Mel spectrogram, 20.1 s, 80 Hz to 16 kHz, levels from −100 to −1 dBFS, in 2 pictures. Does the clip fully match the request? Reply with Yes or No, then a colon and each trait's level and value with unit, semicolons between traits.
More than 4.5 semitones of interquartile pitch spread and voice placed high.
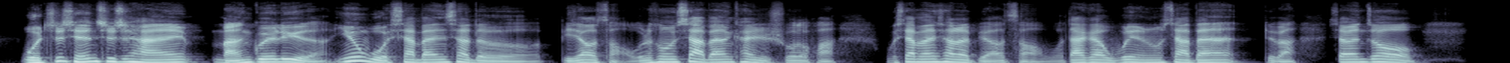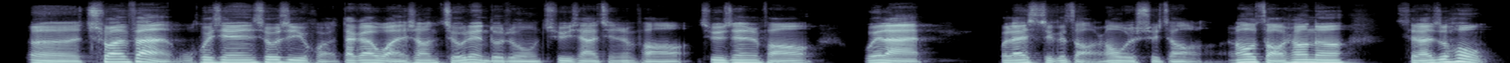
No: wide, 5.4 semitones; low, 130 Hz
